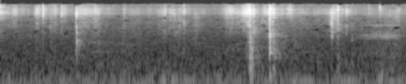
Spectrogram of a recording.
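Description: Tarot cards being shuffled by hand: a faint rustle of cards with scattered soft clicks and a short run of louder snaps about two and a half seconds in. A card is then drawn and laid face up on the cloth.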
